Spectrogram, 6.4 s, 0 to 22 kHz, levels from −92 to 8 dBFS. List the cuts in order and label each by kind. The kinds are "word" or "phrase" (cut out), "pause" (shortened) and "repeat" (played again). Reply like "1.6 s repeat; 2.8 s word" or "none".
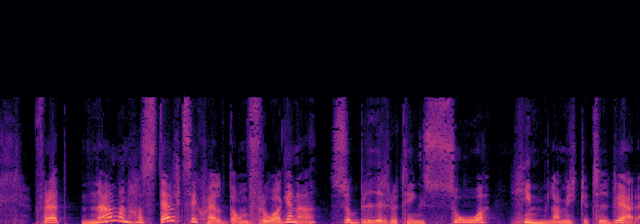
3.9 s word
